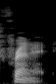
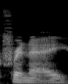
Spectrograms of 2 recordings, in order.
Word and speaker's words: Frenet: significant modes are various flavors of frenet sometimes pronounced phrenic so named for Jean Frederick frenay who derived equations to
